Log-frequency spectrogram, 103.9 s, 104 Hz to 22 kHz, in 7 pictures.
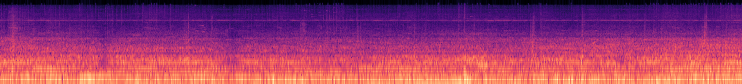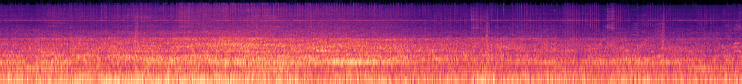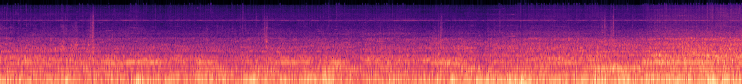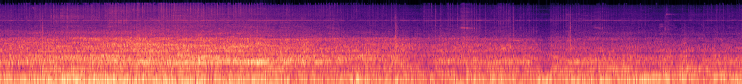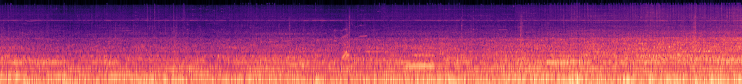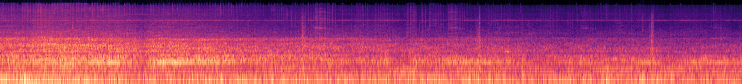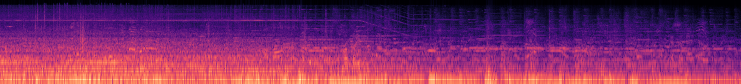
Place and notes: Bernardine Garden, B. Radvilaitės g., Vilnius, Lithuania - Carousel ride
A short carousel ride. People with children getting ready, taking their seats, with soft music playing in the background, and one not so happy boy complaining to his dad. Then, as carousel starts moving, loud mechanical noises drown almost everything out.
Vilniaus apskritis, Lietuva, 9 May 2021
